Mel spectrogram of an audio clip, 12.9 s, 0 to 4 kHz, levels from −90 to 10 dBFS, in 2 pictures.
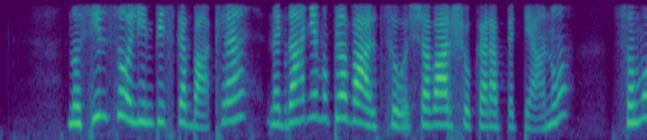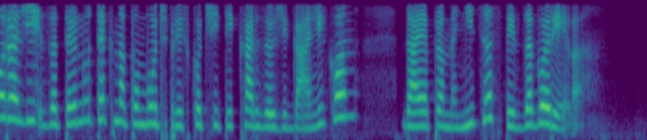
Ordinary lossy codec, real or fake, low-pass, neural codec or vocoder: none; fake; 3.6 kHz; codec, 16 kHz, 0.8 kbps, ZipCodec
